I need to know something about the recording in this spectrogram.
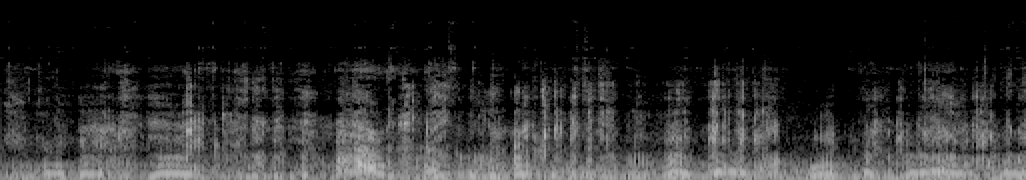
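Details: Boston Terrier and Keeshond playing tug with a broken rubber toy, growling steadily and roughly throughout, low and rumbling with surging bursts, plus scuffling noise from the struggle.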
